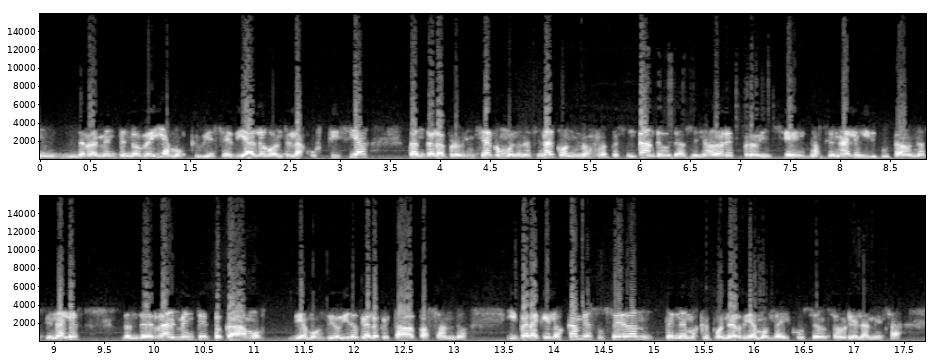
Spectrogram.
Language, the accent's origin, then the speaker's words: Spanish; Santa Fe, Argentina; va de la mano en cuanto a las necesidades que tenemos como santafesinos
